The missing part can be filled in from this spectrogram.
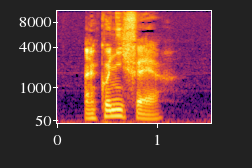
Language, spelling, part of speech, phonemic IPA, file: French, conifère, adjective / noun, /kɔ.ni.fɛʁ/, Fr-conifère.ogg
- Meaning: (adjective) coniferous; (noun) conifer (plant)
